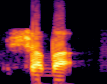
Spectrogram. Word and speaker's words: Shaba: Chaba Radio, comment se prononce ? S-H-A-B-A, Chaba.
